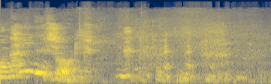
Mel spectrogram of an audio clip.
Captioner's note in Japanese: 笑い声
